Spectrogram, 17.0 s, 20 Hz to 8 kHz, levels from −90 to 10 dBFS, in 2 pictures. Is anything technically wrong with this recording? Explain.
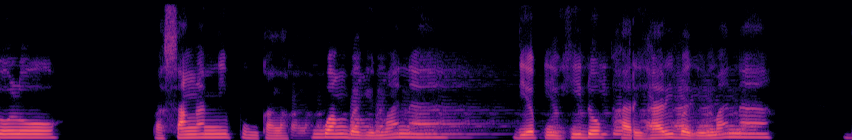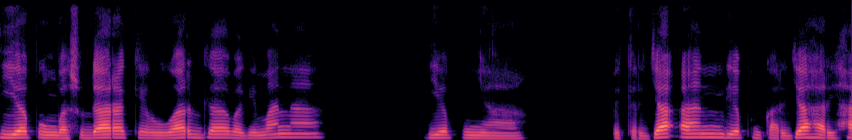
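Yes. Feedback echo between two devices runs from 2.75 to 7.67 s. A second device in the room replays this microphone's signal, which the microphone picks up again. The speech returns roughly every 0.3 s, thin and ringing, peaking about 12 dB below the direct speech.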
